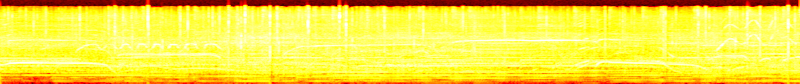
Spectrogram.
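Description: Live band holding sustained chords, heard from within the audience, with the crowd cheering, whooping and whistling over the music.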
